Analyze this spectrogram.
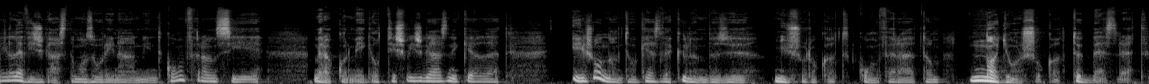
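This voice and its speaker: With lively intonation, a man speaks in a somewhat breathy voice. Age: 60s. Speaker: television journalist. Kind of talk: interview. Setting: at guest's home.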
